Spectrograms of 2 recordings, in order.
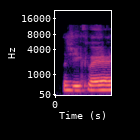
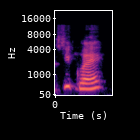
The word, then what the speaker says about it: giclée: I don't know if I'm saying that right. Giclée, I think that's how you say it. Giclée.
